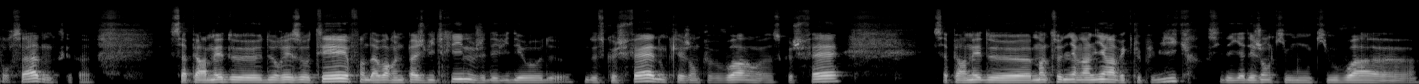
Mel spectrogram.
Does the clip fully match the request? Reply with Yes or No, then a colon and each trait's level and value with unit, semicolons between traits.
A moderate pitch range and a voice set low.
No: narrow, 1.7 semitones; low, 105 Hz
